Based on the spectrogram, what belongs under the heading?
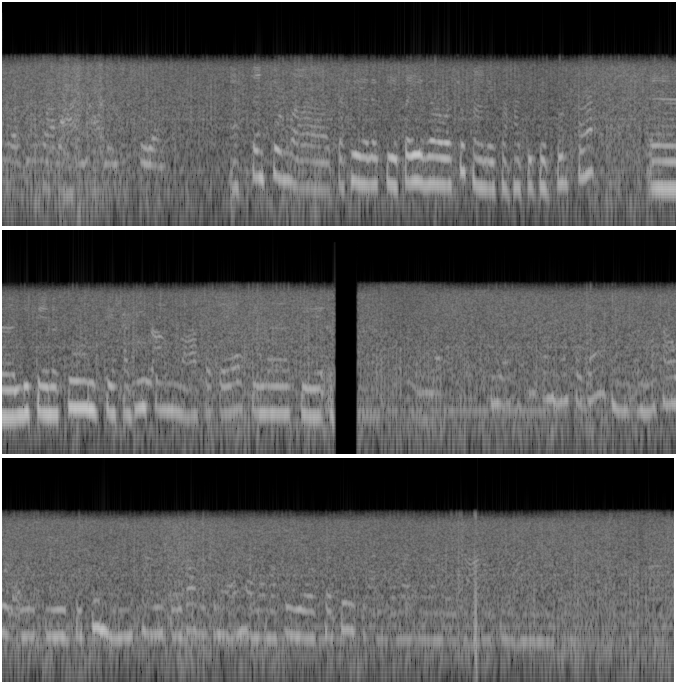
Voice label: Voice of Iran AM; 13785khz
